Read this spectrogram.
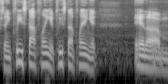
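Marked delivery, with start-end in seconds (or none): none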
